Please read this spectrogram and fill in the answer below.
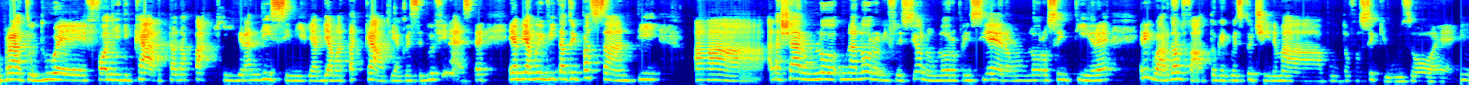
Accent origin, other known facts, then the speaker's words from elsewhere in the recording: Loano, Liguria, Italy; also born or lived in Genoa; io sono cresciuta a Loano, ho vissuto lì fino ai 19 anni, 18-19 anni, quando sono poi andata a Genova all'università, quindi sono molto legata anche a Loano.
